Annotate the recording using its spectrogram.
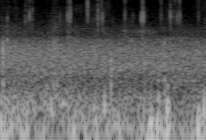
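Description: Faint footsteps of a person walking on a tarmac lane, a few soft steps about a second and a half in, over a low steady rumble.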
